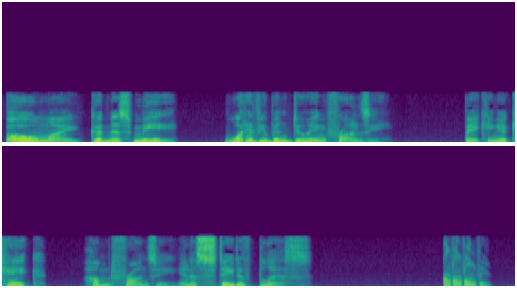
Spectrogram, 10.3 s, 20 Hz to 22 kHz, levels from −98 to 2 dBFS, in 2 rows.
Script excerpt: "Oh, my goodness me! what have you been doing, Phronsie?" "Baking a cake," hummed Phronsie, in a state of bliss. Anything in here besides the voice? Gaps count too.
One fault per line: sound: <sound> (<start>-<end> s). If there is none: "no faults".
sound: chirp (9.5-10.0 s)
